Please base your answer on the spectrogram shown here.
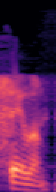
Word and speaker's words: Salem: And the project right now that's out is, I need to ask you, is it pronounced Salam or Salem? It's Salem.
